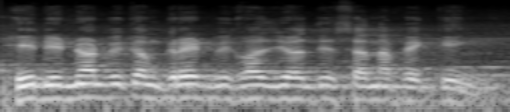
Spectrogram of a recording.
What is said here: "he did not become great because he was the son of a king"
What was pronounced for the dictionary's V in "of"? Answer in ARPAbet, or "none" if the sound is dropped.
P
